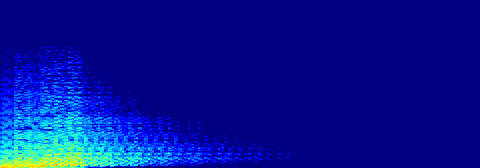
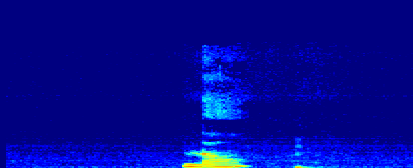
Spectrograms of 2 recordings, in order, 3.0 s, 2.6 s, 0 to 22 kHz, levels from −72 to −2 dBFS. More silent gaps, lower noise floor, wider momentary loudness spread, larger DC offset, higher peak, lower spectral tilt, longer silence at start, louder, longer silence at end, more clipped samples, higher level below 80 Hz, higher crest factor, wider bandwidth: neither; first, -88 dBFS vs -55 dBFS; first, 23 LU vs 15 LU; neither; about the same, -12 dBFS vs -12 dBFS; about the same, -4.5 dB/octave vs -5.5 dB/octave; second, 0 s vs 1.15 s; about the same, -26 LUFS vs -27 LUFS; first, 1.55 s vs 0.65 s; neither; first, -58 dBFS vs -64 dBFS; about the same, 18 dB vs 20 dB; about the same, 16 kHz vs 16.5 kHz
